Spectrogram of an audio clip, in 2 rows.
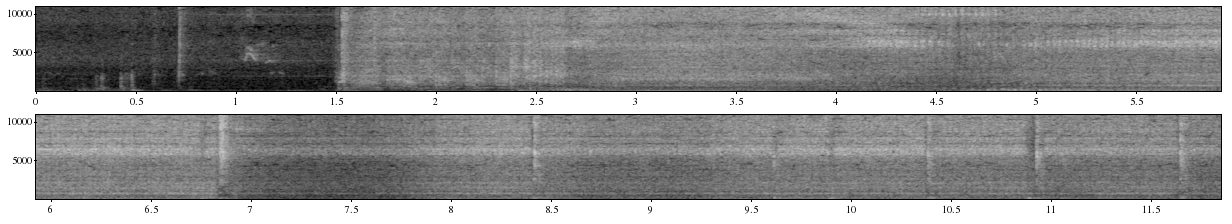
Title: Vw 1.8t rough idle, sputtering, help plz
